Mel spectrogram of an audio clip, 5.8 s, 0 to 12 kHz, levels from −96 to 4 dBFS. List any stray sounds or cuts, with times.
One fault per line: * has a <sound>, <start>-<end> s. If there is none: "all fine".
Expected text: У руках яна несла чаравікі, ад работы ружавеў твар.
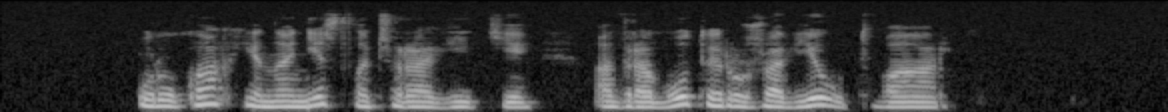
all fine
